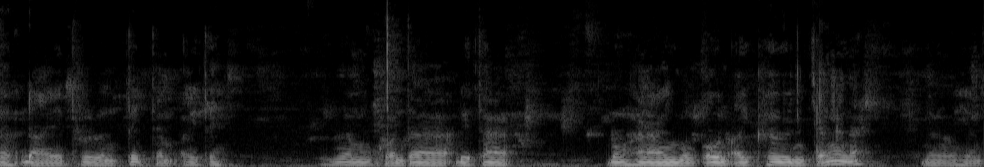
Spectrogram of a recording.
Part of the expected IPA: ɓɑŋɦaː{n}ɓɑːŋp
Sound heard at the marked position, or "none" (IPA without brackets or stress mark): ɲ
